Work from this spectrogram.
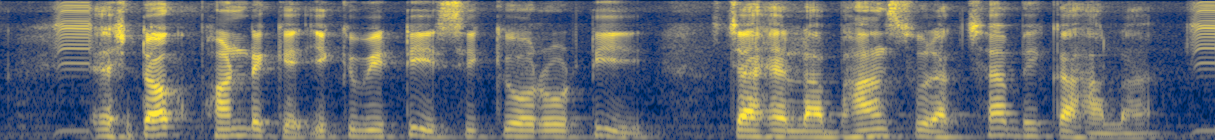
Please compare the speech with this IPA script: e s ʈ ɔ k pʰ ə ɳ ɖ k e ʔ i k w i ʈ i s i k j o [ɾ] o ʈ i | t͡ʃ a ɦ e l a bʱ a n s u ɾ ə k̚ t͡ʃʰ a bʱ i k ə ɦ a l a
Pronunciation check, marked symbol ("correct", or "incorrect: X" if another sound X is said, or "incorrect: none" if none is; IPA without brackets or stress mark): correct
